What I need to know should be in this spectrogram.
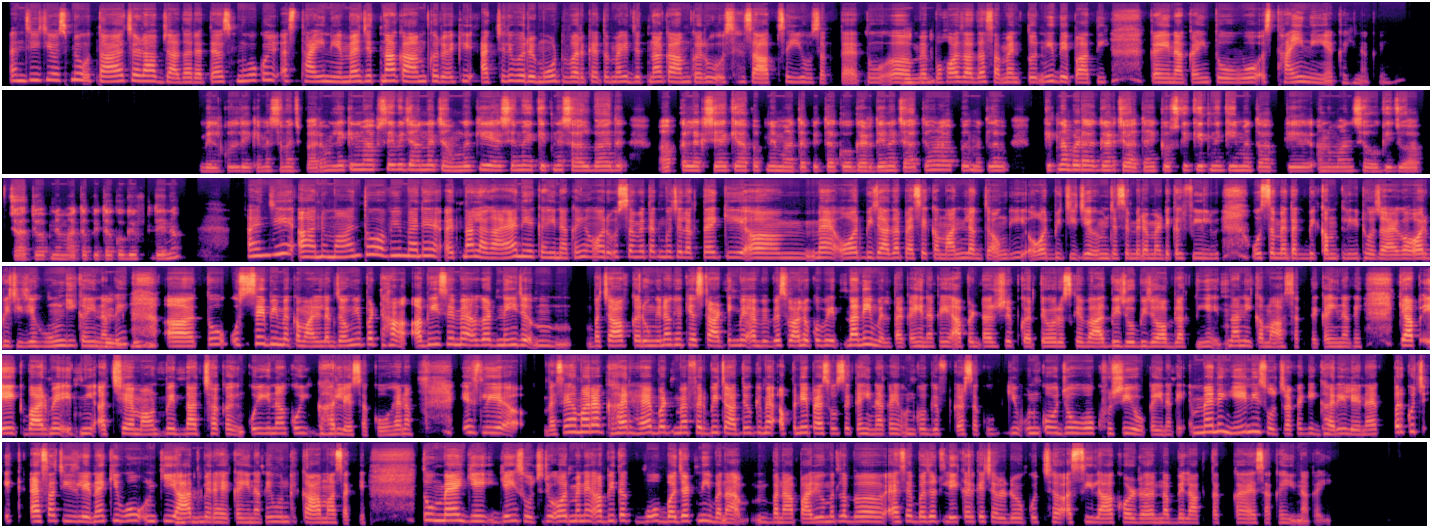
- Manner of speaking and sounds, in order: in English: "एक्चुअली"; in English: "रिमोट वर्क़"; in English: "गिफ्ट"; in English: "मेडिकल फ़ील्ड"; in English: "कंप्लीट"; in English: "बट"; in English: "स्टार्टिंग"; in English: "इंटर्नशिप"; in English: "जॉब"; in English: "अमाउंट"; in English: "बट"; in English: "गिफ्ट"
- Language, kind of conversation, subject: Hindi, advice, क्यों मुझे बजट बनाना मुश्किल लग रहा है और मैं शुरुआत कहाँ से करूँ?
